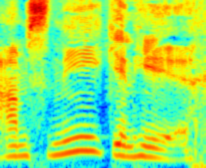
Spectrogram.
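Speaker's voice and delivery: attempted Jersey accent slipping into an Australian accent. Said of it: "doing like a Jersey accent".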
